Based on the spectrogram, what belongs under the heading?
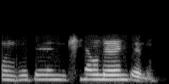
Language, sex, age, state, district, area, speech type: Bodo, female, 45-60, Assam, Kokrajhar, urban, conversation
